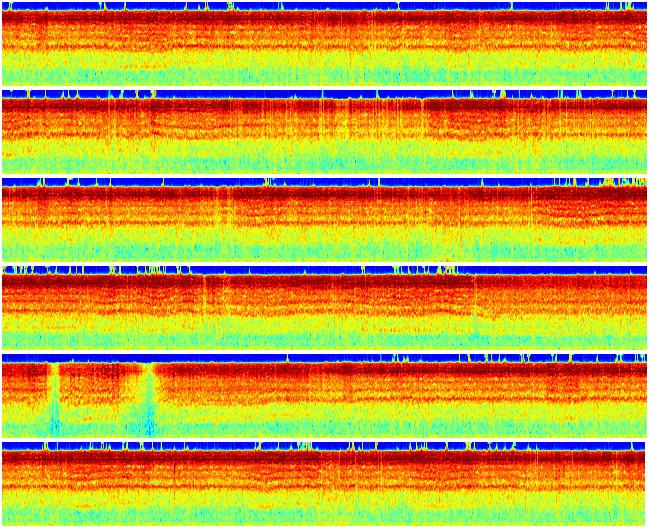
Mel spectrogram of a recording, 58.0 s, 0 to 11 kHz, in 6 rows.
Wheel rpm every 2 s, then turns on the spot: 230, 230, 230, 230, 220, 230, 230, 240, 220, 230, 230, 230, 230, 230, 220, 230, 220, 220, 200, 150, 120, 220, 230, 220, 230, 230, 230, 230, 230.
none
